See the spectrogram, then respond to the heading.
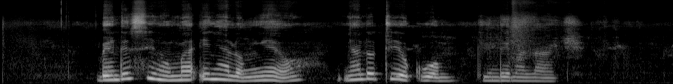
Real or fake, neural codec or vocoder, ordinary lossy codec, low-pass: fake; codec, 44.1 kHz, 7.8 kbps, Pupu-Codec; none; none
